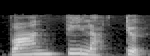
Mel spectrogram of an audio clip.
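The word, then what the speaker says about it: ventilateur: फैन को बोलेंगे वांतिलात्युर. तो व ई एन का sound O. टी एल ए ला त्युर. वांतिलात्युर.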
